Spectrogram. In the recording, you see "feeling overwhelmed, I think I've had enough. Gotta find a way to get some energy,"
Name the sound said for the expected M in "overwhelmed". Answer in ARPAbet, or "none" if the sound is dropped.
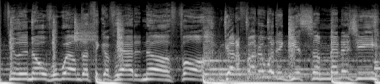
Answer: M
